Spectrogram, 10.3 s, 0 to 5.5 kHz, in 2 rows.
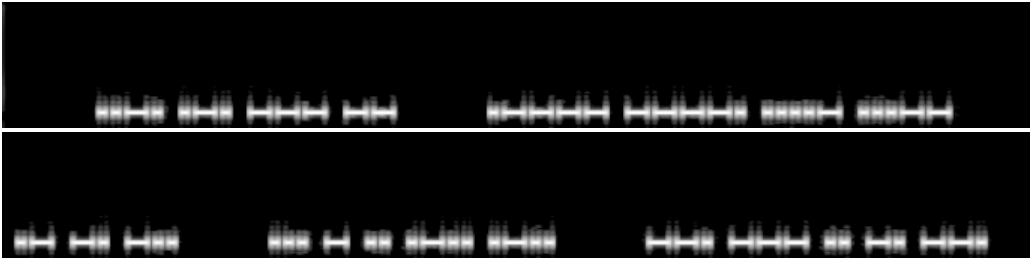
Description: Morse code, heard as a keyed tone, about 34 wpm, 700 Hz. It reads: FROM 1943 AND STILL GOING
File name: UK MASTER QSOs TRAINING / 35WPM / UK MASTER QSOs 0019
